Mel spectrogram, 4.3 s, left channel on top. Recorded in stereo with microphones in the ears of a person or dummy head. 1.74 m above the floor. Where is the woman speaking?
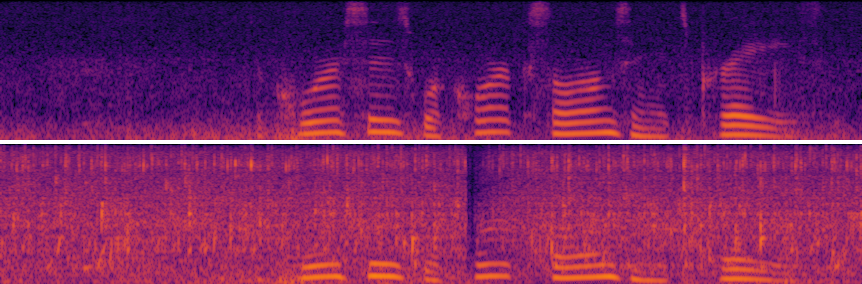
45° left (ahead or behind).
